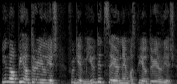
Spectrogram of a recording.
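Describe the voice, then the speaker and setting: A woman's voice: a little high, big pitch swings, normal speed. A woman voicing a hysterical, indignant, self-dramatizing society lady in a classic novel reading, exclaiming and rambling in agitation. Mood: agitated, astonished.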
